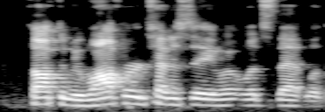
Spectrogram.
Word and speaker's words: Wofford: Not Wofford. It's Wofford, right? Yeah. Wofford. That's your neck of the woods. Isn't that South Carolina? Yeah, they're over in Spartanburg, not too far. Right. Talk to me. Wofford, Tennessee.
